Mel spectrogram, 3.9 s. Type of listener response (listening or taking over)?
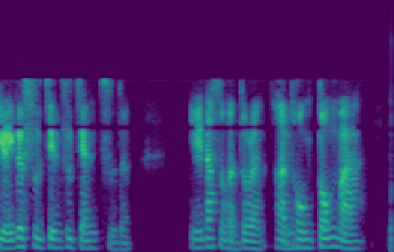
listening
